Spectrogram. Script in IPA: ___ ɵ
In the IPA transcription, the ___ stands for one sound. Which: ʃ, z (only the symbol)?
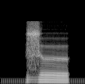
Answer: z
